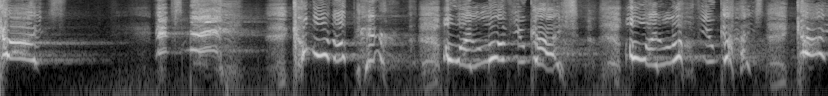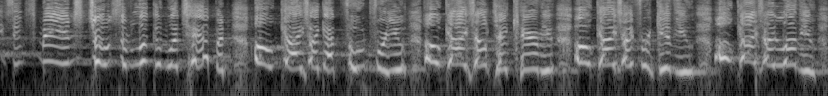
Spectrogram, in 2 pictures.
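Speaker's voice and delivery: pretend crying, pleading tone. Acting out Joseph revealing himself to his brothers: mock emotional crying. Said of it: "He starts crying emotionally".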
